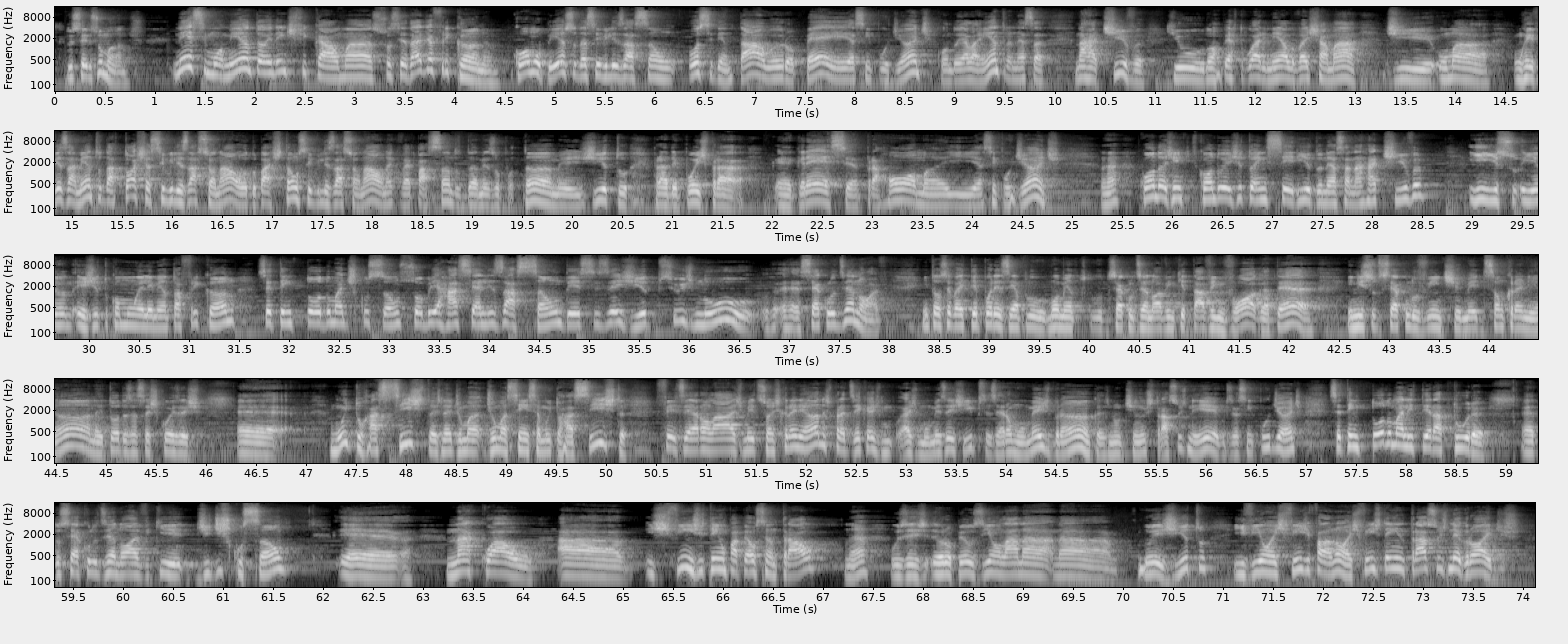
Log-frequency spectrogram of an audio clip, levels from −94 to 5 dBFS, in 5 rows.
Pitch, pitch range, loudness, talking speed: 160 Hz, 145-185 Hz, -19 LUFS, 160 wpm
